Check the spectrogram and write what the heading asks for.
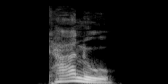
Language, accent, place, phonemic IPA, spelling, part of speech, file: German, Germany, Berlin, /ˈkaːnu/, Kanu, noun, De-Kanu.ogg
- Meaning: a light, narrow boat propelled with paddles: a canoe or kayak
